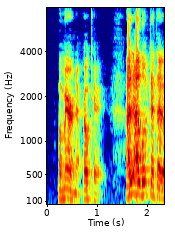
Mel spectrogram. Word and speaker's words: Mamaroneck: of this is closer to you did I pronounce this correctly this morning Mamaroneck Mamaroneck okay I looked at that I'm like what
